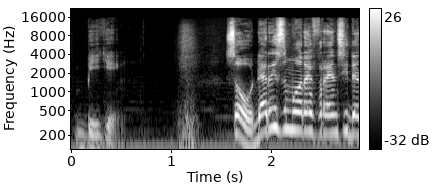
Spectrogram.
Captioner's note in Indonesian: suara transisi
